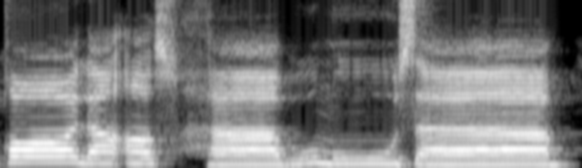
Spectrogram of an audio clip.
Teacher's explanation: صاد کو موٹا پڑھنا ہے، حروف مستعلیہ میں سے ہے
